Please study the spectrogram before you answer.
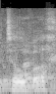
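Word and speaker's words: Tulbagh: Yeah, Savensburg wine's based in, do you pronounce it Tulbach? Like a Tulbach, yes.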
